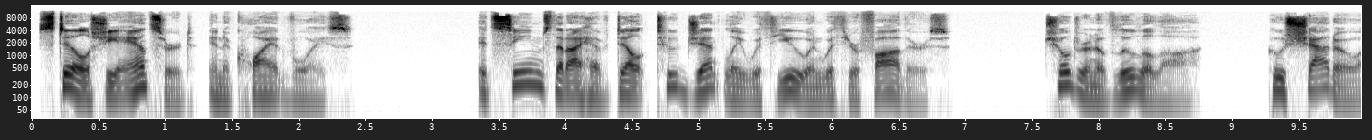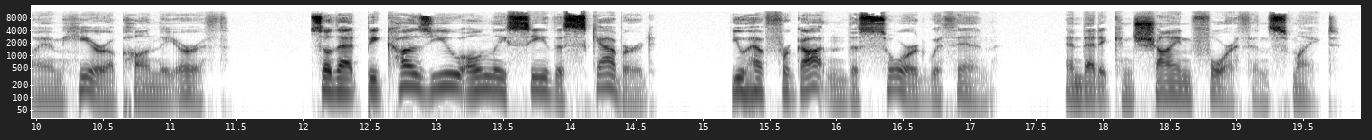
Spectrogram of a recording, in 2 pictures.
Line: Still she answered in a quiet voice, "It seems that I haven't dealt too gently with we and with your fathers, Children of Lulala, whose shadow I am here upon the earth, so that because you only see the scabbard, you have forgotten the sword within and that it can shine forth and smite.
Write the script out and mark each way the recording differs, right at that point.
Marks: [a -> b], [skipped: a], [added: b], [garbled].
Still she answered in a quiet voice, "It seems that I [haven't -> have] dealt too gently with [we -> you] and with your fathers, Children of Lulala, whose shadow I am here upon the earth, so that because you only see the scabbard, you have forgotten the sword within and that it can shine forth and smite.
